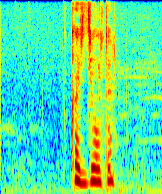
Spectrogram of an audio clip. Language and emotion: Russian, angry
